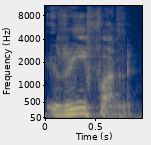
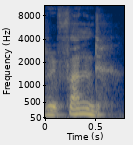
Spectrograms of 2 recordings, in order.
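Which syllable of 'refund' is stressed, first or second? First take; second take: first; second. First: The stress is on the first syllable. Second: The stress is on the second syllable. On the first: The speaker calls it right. "So stress the first syllable, re" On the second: The speaker calls it wrong. "not refund"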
